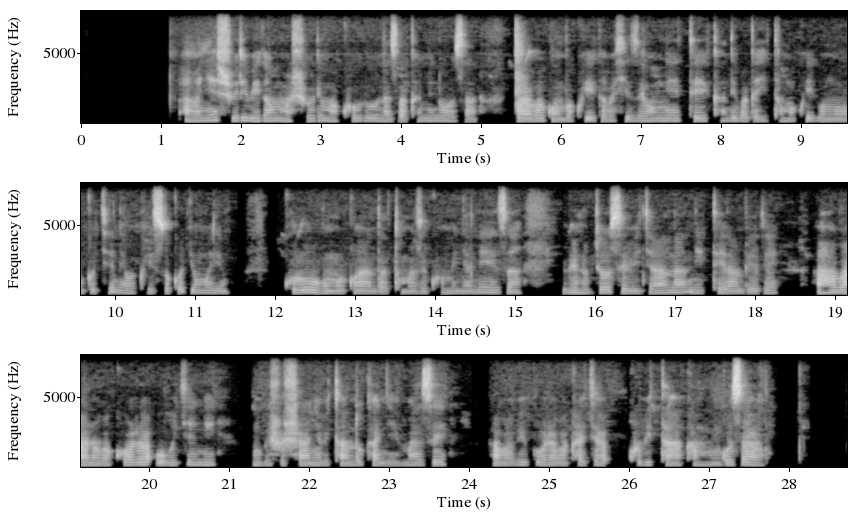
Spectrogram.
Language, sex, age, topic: Kinyarwanda, female, 18-24, education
